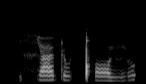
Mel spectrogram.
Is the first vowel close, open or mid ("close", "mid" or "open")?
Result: open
